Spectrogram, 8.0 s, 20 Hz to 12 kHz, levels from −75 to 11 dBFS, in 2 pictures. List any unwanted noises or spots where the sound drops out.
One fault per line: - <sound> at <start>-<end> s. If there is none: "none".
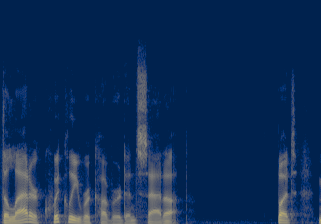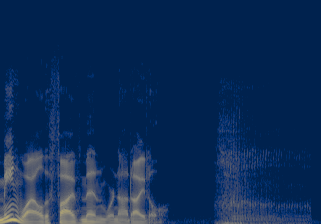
- breath at 6.7-7.9 s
